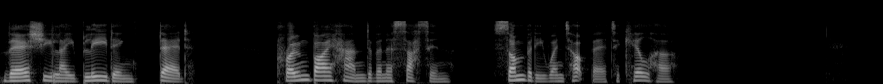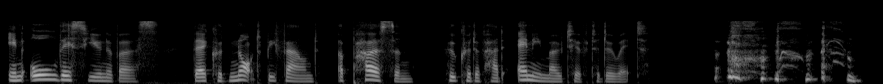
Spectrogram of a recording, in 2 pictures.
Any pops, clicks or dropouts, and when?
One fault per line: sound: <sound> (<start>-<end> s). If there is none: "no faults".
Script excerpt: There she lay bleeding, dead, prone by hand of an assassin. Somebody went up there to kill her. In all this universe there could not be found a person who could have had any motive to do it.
sound: cough (16.0-17.5 s)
